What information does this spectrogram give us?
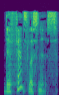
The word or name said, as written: defenselessness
